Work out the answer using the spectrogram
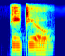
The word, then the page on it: PTO: Indian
